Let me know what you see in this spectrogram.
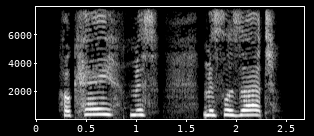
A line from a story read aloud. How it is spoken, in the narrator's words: panted Mackenzie, who'd been dancing for 40 minutes straight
